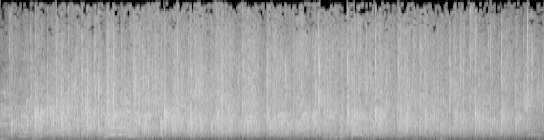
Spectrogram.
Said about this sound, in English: So, first service gave her applause. I won't ask you to do that,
